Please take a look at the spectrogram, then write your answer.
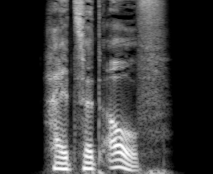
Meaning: second-person plural subjunctive I of aufheizen
- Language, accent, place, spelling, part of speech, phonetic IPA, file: German, Germany, Berlin, heizet auf, verb, [ˌhaɪ̯t͡sət ˈaʊ̯f], De-heizet auf.ogg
